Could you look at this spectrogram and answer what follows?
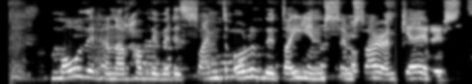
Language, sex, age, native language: Icelandic, male, 13, Icelandic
